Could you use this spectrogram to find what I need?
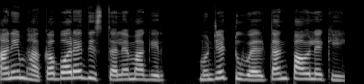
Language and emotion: Goan Konkani, neutral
